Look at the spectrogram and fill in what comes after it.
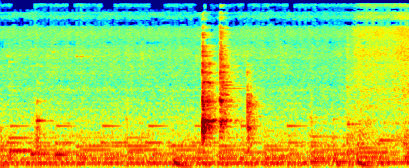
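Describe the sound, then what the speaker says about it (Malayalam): Palak gosht with garam masala and chilli powder stirred in a pan, a few metal clinks of the spoon against the pan standing out from a low sizzle, close and with no talk. "നന്നായിട്ട് ഇളക്കി കൊടുക്കാം."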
